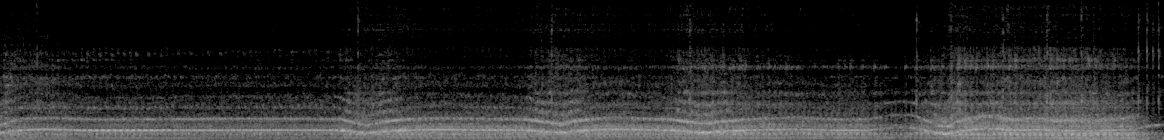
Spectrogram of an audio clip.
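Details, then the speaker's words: Coffee grinder running at grind setting six: steady motor whine dips in pitch about every second as if catching and dragging; intermittent slowing and rubbing, burrs possibly impacting, cause unconfirmed. "So now we've seen what the issue is, or at least we hear some kind of issue. You know, I don't know what I mean. Somehow the burrs are moving and they are sounding like they are impacting in some way."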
